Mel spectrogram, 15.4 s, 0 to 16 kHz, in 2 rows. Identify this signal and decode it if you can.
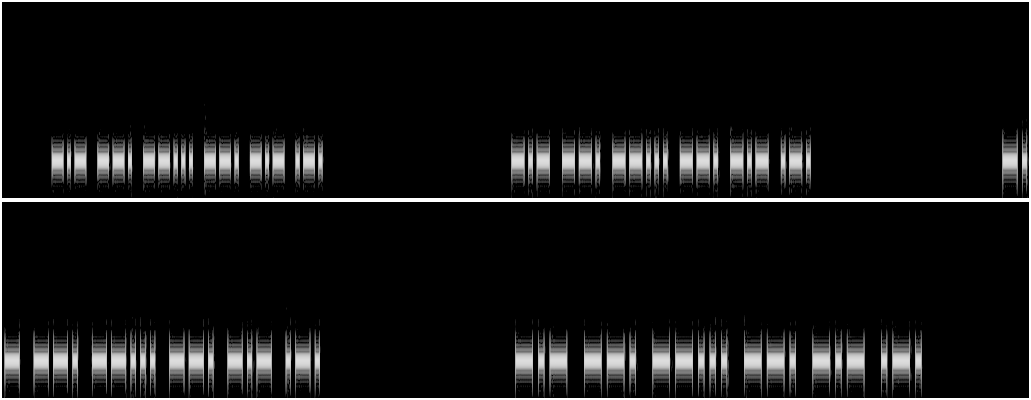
Morse code, heard as a keyed tone, about 37 wpm, 700 Hz. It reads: KG7GKR KG7GKR KG7GKR KG7GKR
